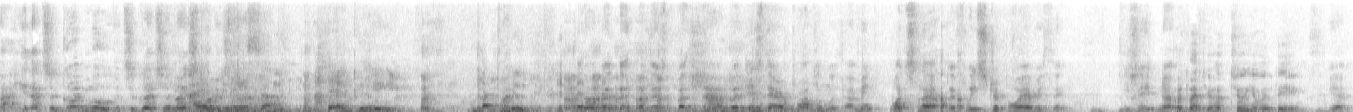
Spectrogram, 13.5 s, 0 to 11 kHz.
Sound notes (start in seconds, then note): 9.2 laughs; 11.5 laughter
